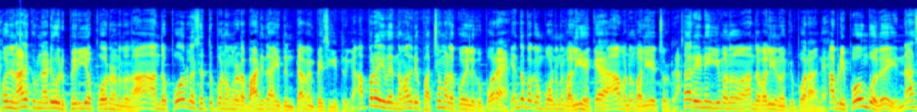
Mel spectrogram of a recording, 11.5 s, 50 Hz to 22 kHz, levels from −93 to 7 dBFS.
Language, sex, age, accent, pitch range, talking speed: Tamil, male, 30-49, native, 140-200 Hz, 215 wpm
